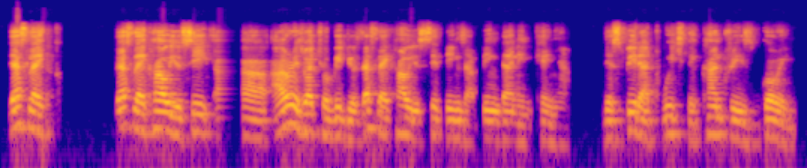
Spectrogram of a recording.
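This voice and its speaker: Man from Uganda, caller, casual, hedging, many fillers. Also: medium pitch. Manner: hedging, repeats "I would say" and "like". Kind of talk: casual call-in discussion.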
